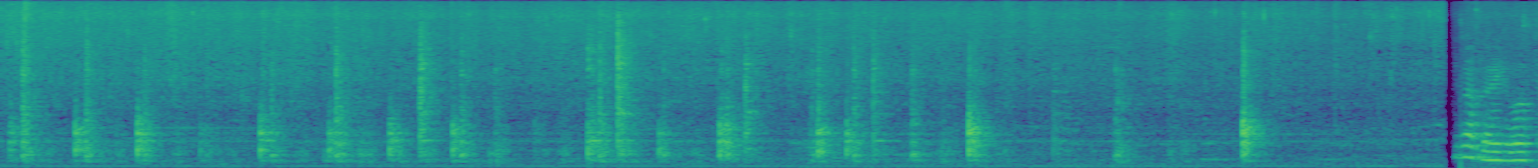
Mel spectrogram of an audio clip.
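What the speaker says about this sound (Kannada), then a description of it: "ಇವಾಗ ಈರುಳ್ಳಿ ಕ್ಯಾಪ್ಸಿಕಮ್ ಎರಡನ್ನೂ ಒಟ್ಟಿಗೆ ಹಾಕ್ಬಿಡ್ತಾನೆ. ಇದು ಸ್ವಲ್ಪ ಫ್ರೈ ಆಗಬೇಕು." Chopped onions and capsicum frying in oil in a pan at home, with a soft steady sizzle broken by a rhythmic series of sharp scraping stirs from a spoon, fairly close and fairly quiet.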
